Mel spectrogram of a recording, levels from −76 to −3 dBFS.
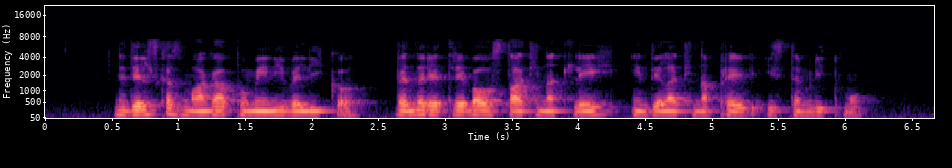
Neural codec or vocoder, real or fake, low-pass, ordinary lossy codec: none; real; 7.2 kHz; none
